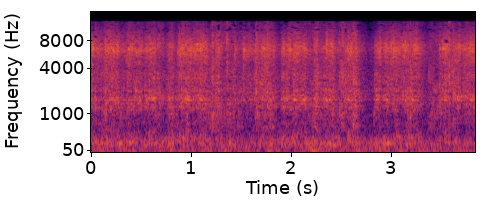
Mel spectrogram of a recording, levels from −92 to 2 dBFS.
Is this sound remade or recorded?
recorded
